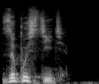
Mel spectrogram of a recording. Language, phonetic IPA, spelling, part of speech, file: Russian, [zəpʊˈsʲtʲitʲ], запустить, verb, Ru-запустить.ogg
- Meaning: 1. to launch (a missile, rocket, a probe, etc.) 2. to launch; to start (operation or manufacturing of something) 3. to let in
